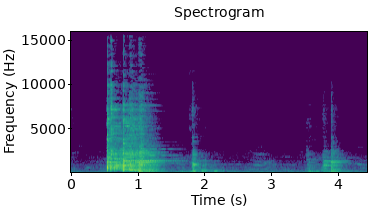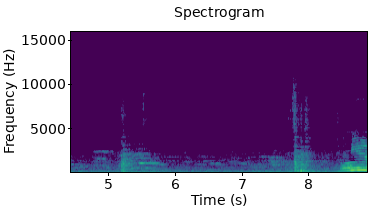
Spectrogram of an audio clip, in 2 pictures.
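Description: A 24 cm Nirlon stainless steel kadai and its lid are handled, giving one clear metallic clang followed by several softer clinks and taps spread apart, with a quiet voice in the background.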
